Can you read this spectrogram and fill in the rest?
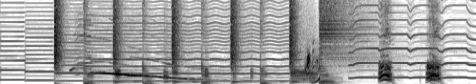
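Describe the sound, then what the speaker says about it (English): A cartoon-style dog sound effect for a children's animal-learning segment: two short, bright yipping barks near the end, following a run of springy boing and rattling musical effects, with no talking. "Dog."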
